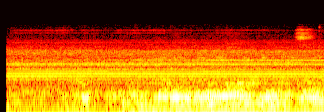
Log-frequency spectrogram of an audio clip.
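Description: Steady electrical-sounding hum with several evenly spaced tones over a low rumble, growing louder from about three seconds in.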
